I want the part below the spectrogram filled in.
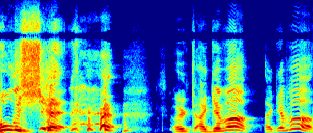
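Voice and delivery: very high, very loud, slow, shrill panicked shout. Voicing a terrified man who drops his beer and surrenders: panicked surrender shout. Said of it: "Drops his half-empty beer bottle and just goes".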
